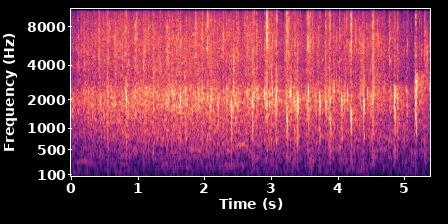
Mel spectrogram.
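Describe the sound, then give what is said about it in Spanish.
Dense, steady applause from a symphonic concert audience fills the whole stretch, with bright clapping and a faint crowd murmur. “Un aplauso para él.”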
